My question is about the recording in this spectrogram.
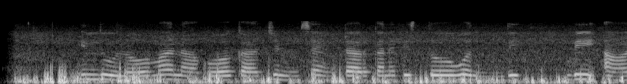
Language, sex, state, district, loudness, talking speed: Telugu, female, Andhra Pradesh, Annamaya, -18 LUFS, 85 wpm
